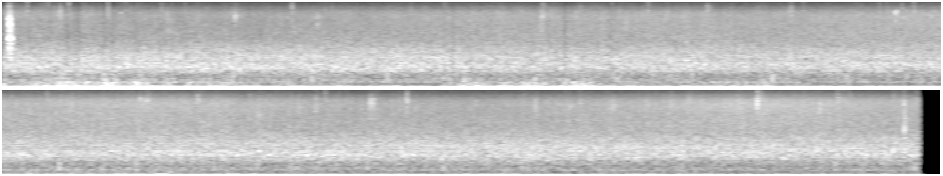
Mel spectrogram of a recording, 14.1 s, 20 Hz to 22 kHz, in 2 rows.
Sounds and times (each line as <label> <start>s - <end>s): rain 0.0s - 14.0s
